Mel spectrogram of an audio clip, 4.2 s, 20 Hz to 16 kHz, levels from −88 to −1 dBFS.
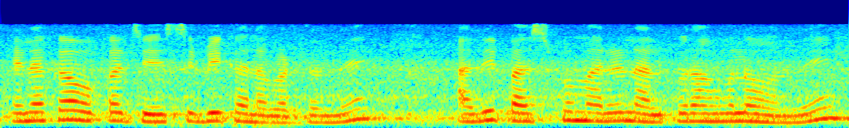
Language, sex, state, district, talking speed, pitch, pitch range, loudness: Telugu, female, Telangana, Mahabubabad, 140 wpm, 230 Hz, 215-245 Hz, -17 LUFS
